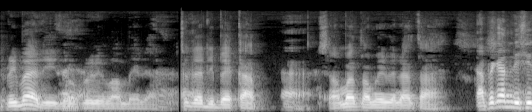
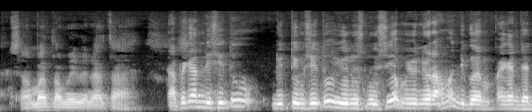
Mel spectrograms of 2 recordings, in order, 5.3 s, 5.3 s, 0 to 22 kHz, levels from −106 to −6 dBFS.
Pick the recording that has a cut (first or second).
first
